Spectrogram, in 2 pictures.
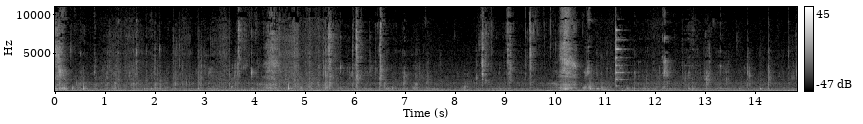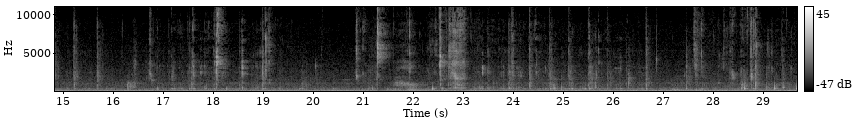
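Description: Close-up mouth sounds of biting and chewing braised pork belly, with scattered sharp clicks of wooden chopsticks against a ceramic plate. A steady low hum runs underneath.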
